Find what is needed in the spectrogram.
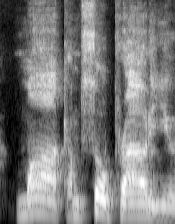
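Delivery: put-on slow Brooklyn accent with R's dropped. Quoting his dad from brooklyn talking to him, in a brooklyn accent. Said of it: "my dad from Brooklyn, New York. So he talked like this".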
